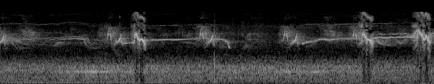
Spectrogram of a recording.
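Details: Eagle nest camera at Decorah, May 2012 morning, with three eaglets aged 55 to 59 days and a raccoon delivered by the father. Long thin whistled tones, slightly rising, mixed with a few sharp clicky bursts.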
